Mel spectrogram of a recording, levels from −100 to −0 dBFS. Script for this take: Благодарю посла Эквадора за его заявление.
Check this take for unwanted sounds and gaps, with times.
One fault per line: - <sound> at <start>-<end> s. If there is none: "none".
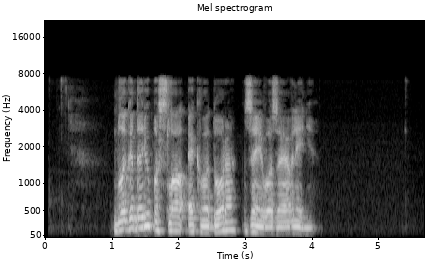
none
